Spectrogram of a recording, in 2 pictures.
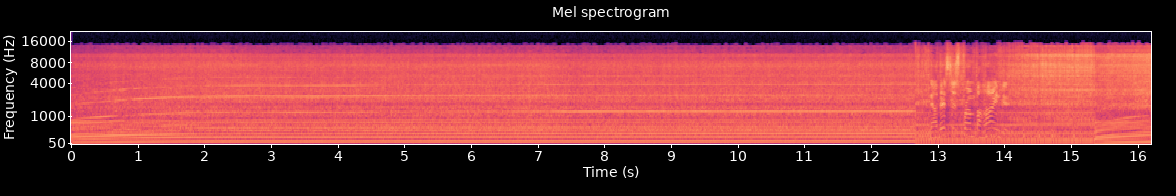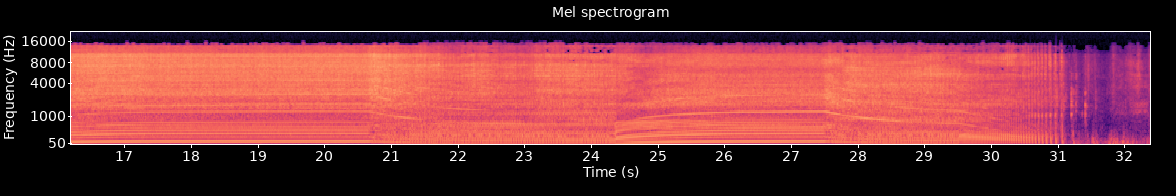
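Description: Backpack leaf blower running flat out with a loud, steady pitched whine. It drops back twice and revs up again, then drops back once more near the end.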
